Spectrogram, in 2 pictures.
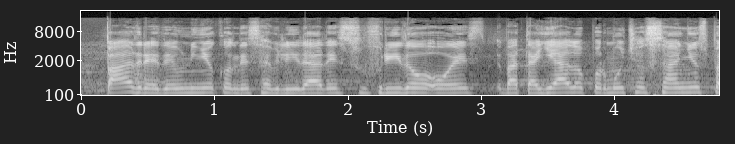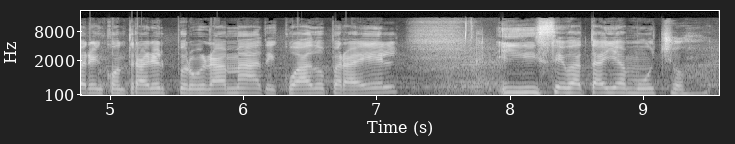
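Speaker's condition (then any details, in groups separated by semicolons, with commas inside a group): No condition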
